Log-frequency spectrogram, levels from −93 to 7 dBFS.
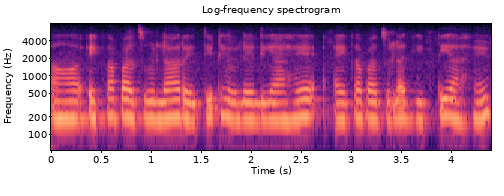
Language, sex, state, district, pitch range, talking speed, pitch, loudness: Marathi, female, Maharashtra, Chandrapur, 180-195 Hz, 135 wpm, 185 Hz, -17 LUFS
